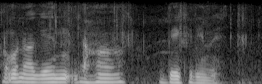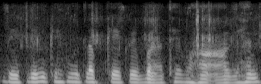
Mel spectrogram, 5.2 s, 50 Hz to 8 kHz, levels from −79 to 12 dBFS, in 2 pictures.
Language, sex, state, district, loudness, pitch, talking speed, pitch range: Chhattisgarhi, male, Chhattisgarh, Rajnandgaon, -18 LUFS, 125 Hz, 195 wpm, 115-135 Hz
